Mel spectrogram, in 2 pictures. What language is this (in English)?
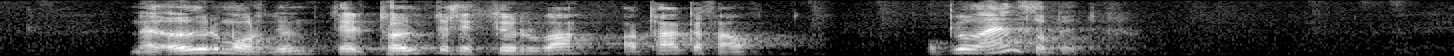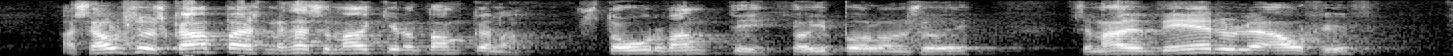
Icelandic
